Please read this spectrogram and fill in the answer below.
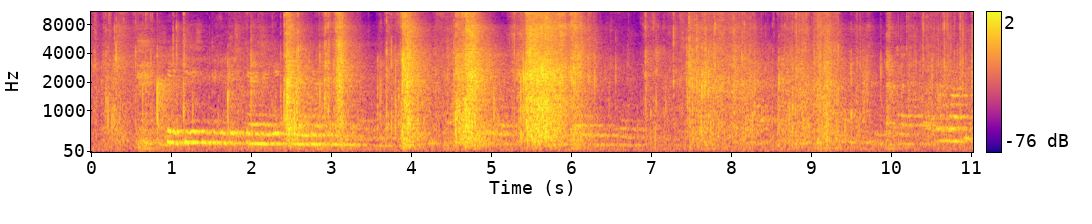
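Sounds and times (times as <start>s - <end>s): packaging rustling and crinkling: 5.3s - 11.0s.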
